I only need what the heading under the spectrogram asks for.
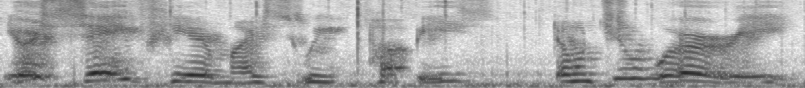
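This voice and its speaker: Woman playing a slow, tender elderly woman. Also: on the high side, expressive, a little mellow, rough recording. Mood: tender, reassuring. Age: older. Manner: tender, soothing, slow cooing. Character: gentle elderly woman soothing rescued husky puppies. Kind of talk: scripted character lines in a narrated story. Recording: clear background noise.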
